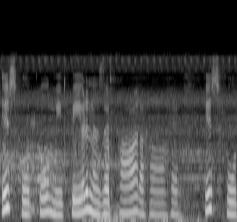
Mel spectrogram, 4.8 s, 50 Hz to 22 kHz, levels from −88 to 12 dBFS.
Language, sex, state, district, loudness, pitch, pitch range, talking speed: Hindi, female, Madhya Pradesh, Umaria, -18 LUFS, 225 Hz, 210-260 Hz, 125 wpm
